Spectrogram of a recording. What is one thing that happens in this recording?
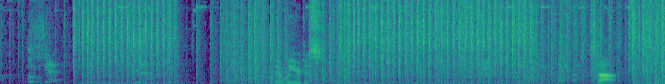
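Automatic rifles fire in rapid, rattling bursts.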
